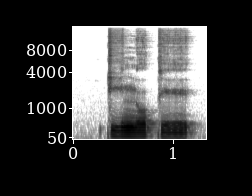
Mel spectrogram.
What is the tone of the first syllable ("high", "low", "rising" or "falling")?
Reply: high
